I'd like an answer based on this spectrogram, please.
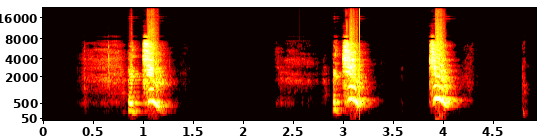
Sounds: Sneeze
